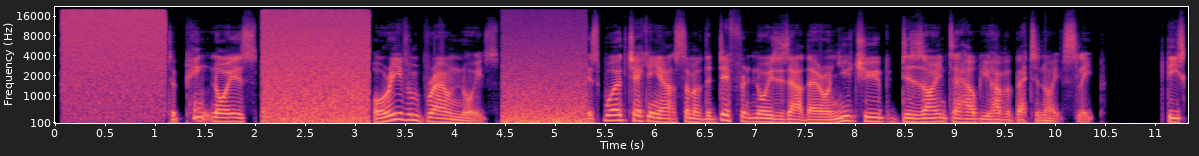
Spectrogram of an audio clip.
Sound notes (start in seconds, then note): 0.1 white noise; 2.0 pink noise; 4.4 brown noise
